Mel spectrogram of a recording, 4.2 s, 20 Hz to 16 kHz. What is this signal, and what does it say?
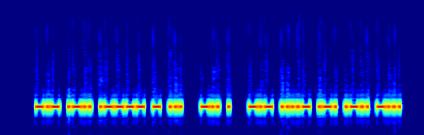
Morse code, heard as a keyed tone, about 46 wpm, 700 Hz. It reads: KL1TS DE K4RLB
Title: USA Callsign DE Callsign 45wpm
